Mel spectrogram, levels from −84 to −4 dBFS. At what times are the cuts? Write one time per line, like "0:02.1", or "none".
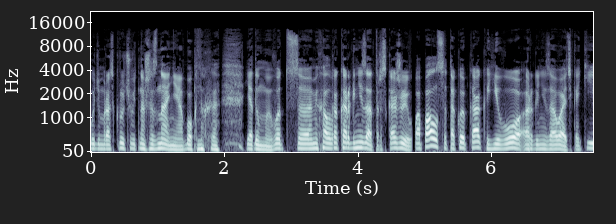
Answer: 0:02.4
0:03.6
0:04.8
0:05.6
